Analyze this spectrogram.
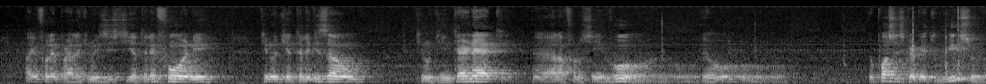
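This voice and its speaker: Lively intonation marks a man's speech at a moderate pace. Audible room echo and noticeable background noise surround him. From interior of São Paulo state, Brazil (Itapetininga area). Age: 50s. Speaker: interviewee sharing life story. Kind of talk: interview. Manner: hesitant, with fillers.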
